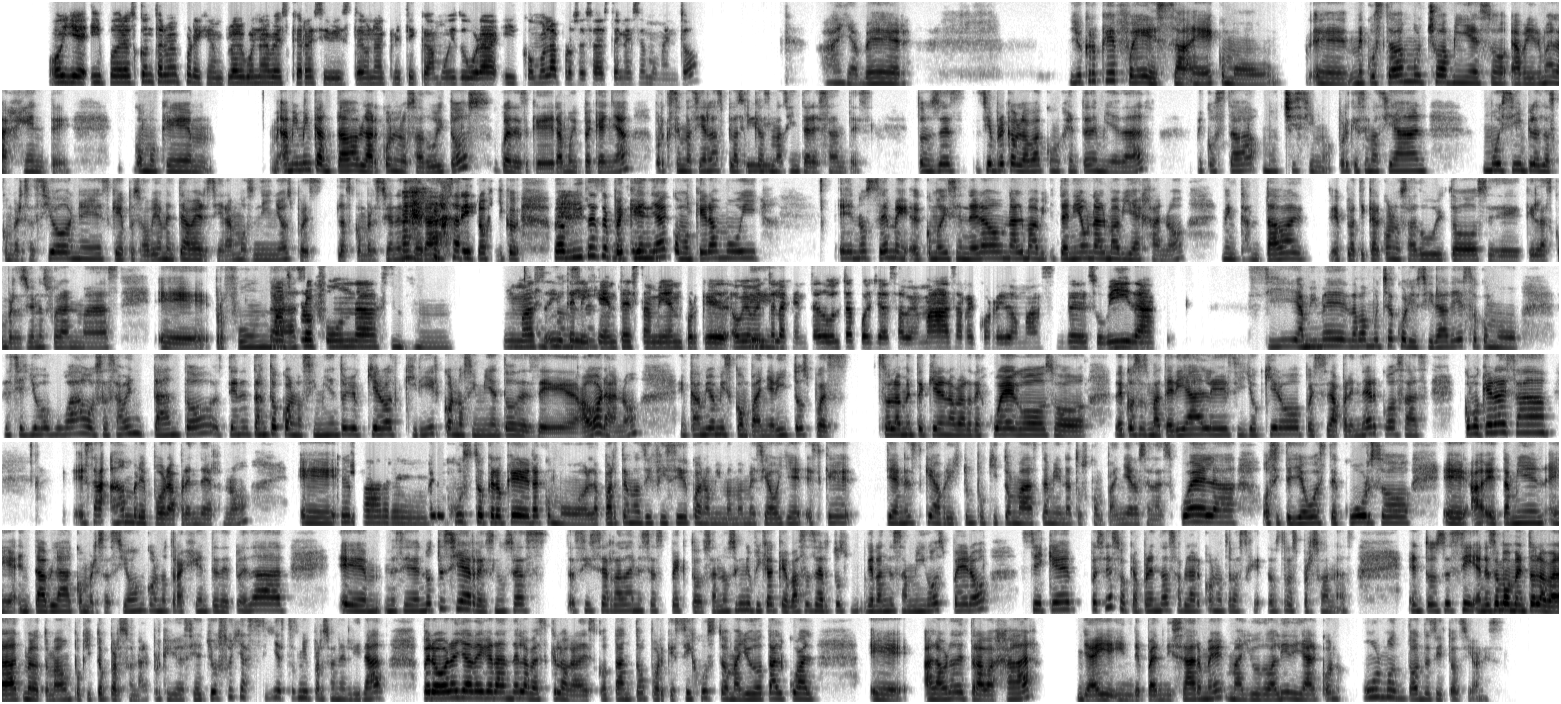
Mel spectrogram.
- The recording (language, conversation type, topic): Spanish, podcast, ¿Cómo manejas la retroalimentación difícil sin tomártela personal?
- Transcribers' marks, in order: chuckle; tapping; chuckle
